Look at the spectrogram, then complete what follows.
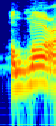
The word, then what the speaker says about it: اللہ: حمزہ لام زبر ال، لام کھڑا زبر لا، اللہ پر کر دیجئے، اللہ کم پر ہے اور پر کیجئے، اللہ.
